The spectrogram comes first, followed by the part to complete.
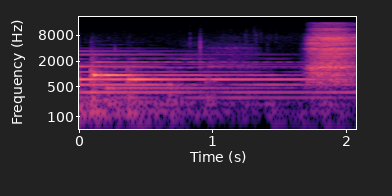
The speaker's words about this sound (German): Noch einmal einen tiefen Atemzug, ganz tief.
